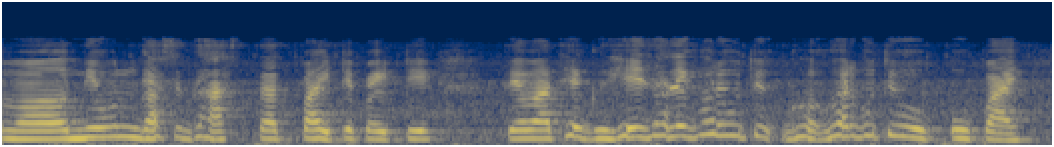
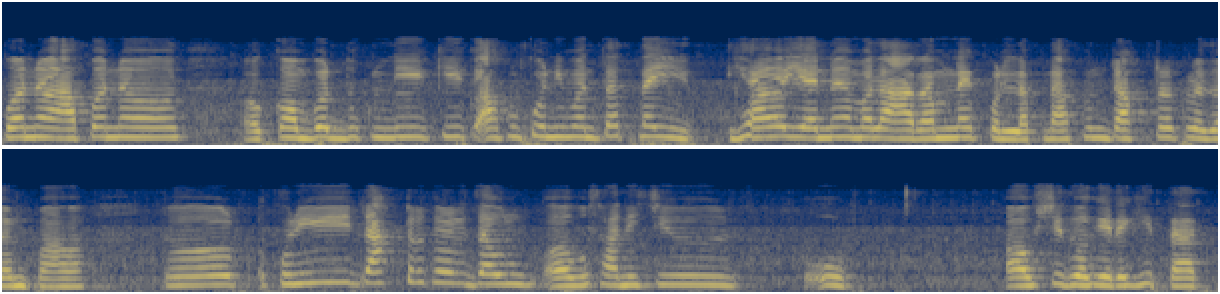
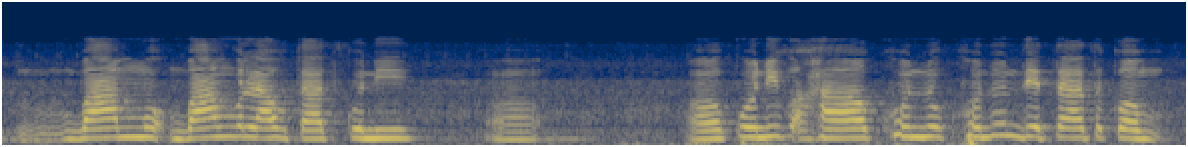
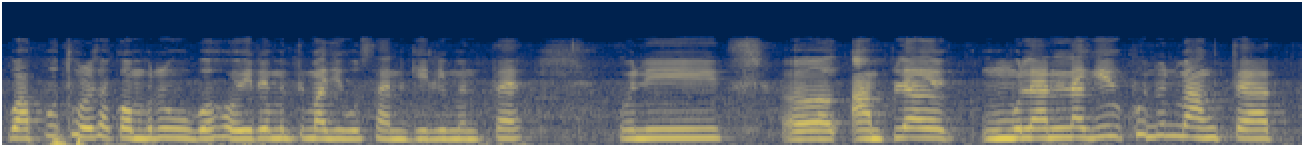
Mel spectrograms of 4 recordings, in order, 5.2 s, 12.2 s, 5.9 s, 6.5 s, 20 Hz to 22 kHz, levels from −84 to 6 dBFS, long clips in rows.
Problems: none marked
